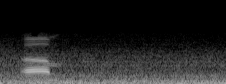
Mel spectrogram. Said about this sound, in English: But like I said, this is the last time in the car, so don't have to worry about the engine sounds and all that stuff anymore after today.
